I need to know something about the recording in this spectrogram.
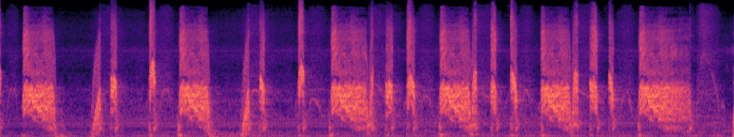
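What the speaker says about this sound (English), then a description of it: "Now if you throw the stab just before that original flare," Vinyl on a turntable is cut with repeated DJ scratches, a stab thrown just before an original flare, the patterned bursts cycling rhythmically and loud without a beat or voices.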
